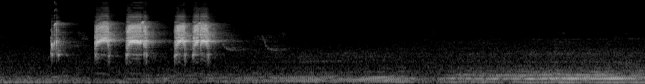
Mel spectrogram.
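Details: Black francolin (Sindhi kala teetar) calling: one short harsh note followed by three loud rasping, grating bursts in quick succession, then quiet with a low rumbling hum like a distant vehicle.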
